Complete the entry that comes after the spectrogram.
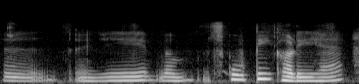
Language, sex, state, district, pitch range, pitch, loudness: Hindi, female, Haryana, Rohtak, 170-195 Hz, 175 Hz, -18 LUFS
